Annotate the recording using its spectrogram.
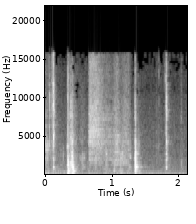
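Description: A few faint clicks and taps with a short soft rustle: paper and sticker sheets being handled.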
